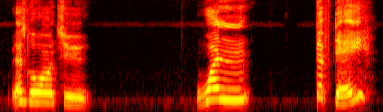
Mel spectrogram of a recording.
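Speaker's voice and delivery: slow fake British accent, one word drawn out. Announcing the next psalm number to listeners: put-on British accent. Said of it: "Pardon my, uh, my British accent".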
